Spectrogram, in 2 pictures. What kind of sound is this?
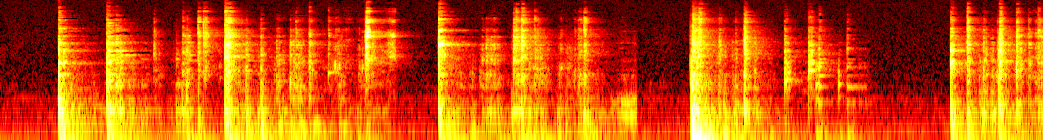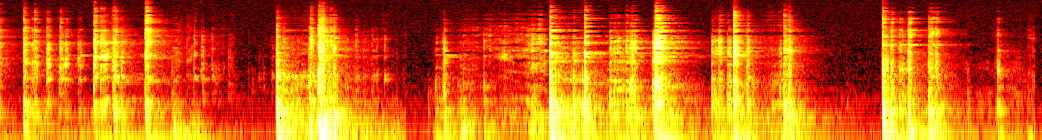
The sound of dishes and silverware clinking. Used to create a soundscape for a restaurant.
